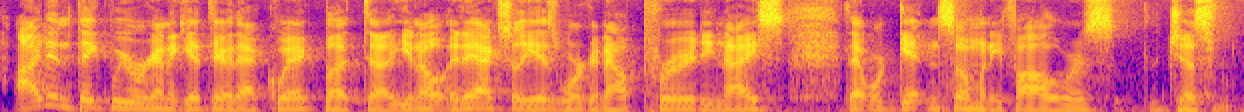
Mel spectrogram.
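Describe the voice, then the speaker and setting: A man co-hosting a casual podcast chat in a relaxed, easygoing way. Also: medium pitch, fast talker, a little hiss or hum. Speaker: co-host.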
